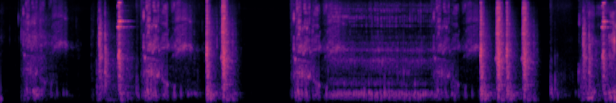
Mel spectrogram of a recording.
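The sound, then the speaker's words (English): Repeated doors in a video game open and close in quick succession, each with a wooden thunk or creak, separated by short gaps, with a longer rumbling stretch in the middle; fairly loud, with no talking. “Too many doors.”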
